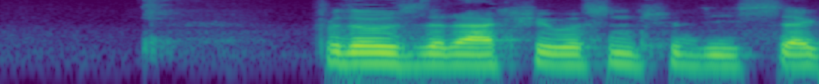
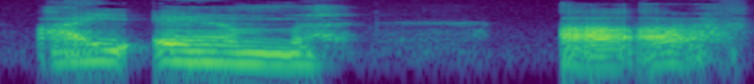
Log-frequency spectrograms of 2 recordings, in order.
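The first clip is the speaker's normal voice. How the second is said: hammed-up pirate introducing himself; much slower than usual. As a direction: play at being a pirate captain. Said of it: "in a pirate's voice".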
